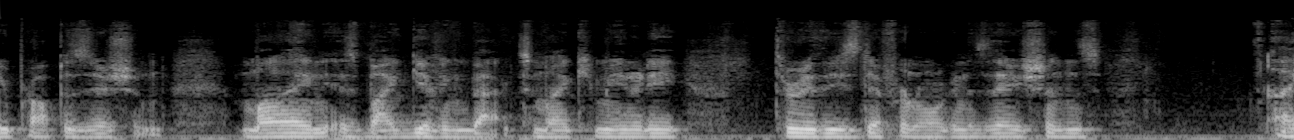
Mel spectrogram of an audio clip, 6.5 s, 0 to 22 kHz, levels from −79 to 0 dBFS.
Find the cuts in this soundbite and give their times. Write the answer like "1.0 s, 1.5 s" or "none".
none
